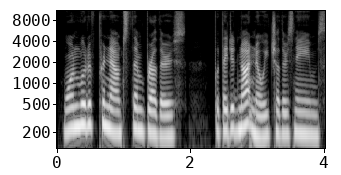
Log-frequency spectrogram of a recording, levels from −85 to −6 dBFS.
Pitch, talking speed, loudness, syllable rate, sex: 205 Hz, 210 wpm, -19 LUFS, 5.8 syllables/s, female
